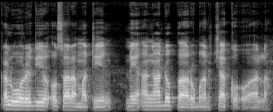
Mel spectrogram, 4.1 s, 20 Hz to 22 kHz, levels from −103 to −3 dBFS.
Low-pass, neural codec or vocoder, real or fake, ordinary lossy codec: none; none; real; none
